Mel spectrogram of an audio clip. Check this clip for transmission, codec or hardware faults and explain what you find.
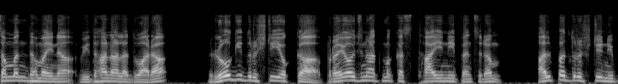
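One codec fault is present, and it runs through the whole clip: 4-bit ADPCM compression. Each speech sample is stored as a coarse 4-bit step from a predicted value, so a gritty hiss rises and falls with loudness on every strong syllable, and sharp onsets distort where the step size lags behind. Nothing reaches above 10.6 kHz, which points to a reduced sample rate and a stream of about 89 kbps. Unlike perceptual codecs, there is no warbling or smeared tone, only broadband grit that tracks the level.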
